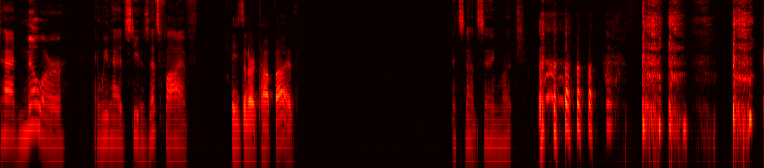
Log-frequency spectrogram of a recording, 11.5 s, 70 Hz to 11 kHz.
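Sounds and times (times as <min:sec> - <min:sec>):
speech: 0:00.0 - 0:04.6, 0:06.8 - 0:09.5
laughter: 0:08.1 - 0:09.3
person coughing: 0:09.1 - 0:10.4, 0:11.0 - 0:11.4
heavier harsh hacking coughs: 0:09.6 - 0:10.4, 0:11.0 - 0:11.4.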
